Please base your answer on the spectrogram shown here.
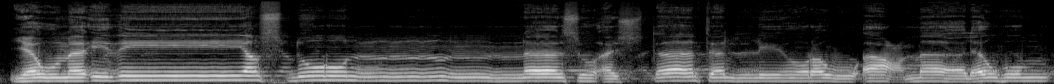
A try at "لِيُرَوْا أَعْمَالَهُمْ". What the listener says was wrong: یوراؤ میں بھی را آئی ہے نا، وہ بھی زبر سے ہے، اس کو بھی موٹا کر کے پڑھنا ہے، باریک نہیں کرنا اس کو. باریک یوں ہوتا ہے لیوراؤ، یوں باریک ہے، ہم نے کیسے کرنا ہے موٹا، لیوراؤ، لیوراؤ، ٹھیک ہے، یوں کر کے پڑھنا.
